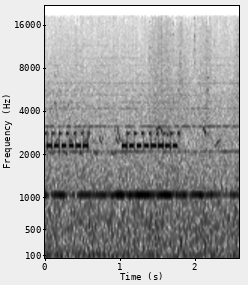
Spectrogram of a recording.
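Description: A mobile phone rings as her colleagues keep calling it, with steady, continuous electronic tones over a dense background of rushing noise, the ringtone clear but partly muffled.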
